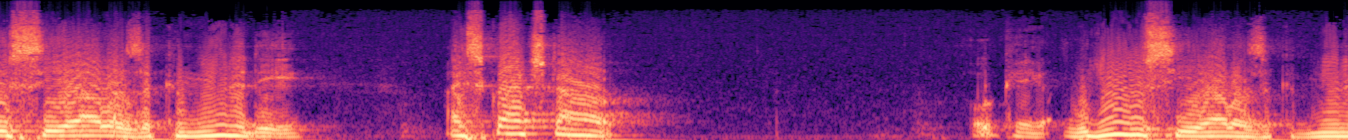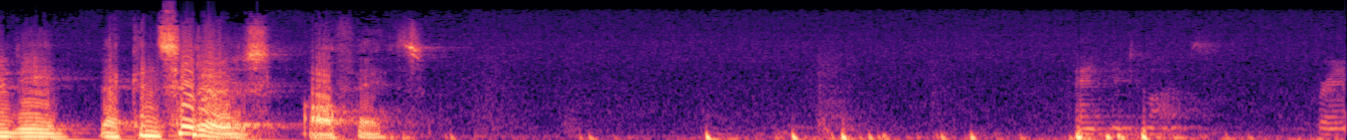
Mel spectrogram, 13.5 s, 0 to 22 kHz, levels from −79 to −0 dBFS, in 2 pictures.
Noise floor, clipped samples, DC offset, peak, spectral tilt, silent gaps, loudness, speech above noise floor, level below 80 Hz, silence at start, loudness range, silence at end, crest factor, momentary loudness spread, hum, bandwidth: -38 dBFS; 2%; under 0.1%; 0 dBFS; -5 dB/octave; none; -6 LUFS; 33 dB; -26 dBFS; 0 s; 15 LU; 0 s; 8 dB; 19 LU; none; over 20 kHz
